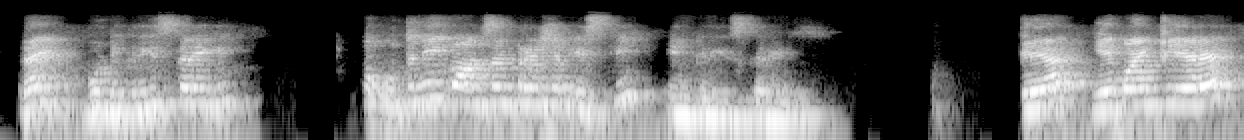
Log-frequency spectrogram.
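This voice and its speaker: A woman teaching chemistry in a classroom lecture, mixing Hindi and English and often stopping to check that her students follow. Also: sits high. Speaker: chemistry tutor. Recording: echoey room, mic at a distance.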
